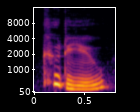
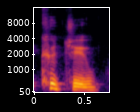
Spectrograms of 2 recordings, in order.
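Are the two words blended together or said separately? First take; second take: separately; blended. First: The two words are said separately and clearly. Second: The two words are blended into one sound. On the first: It sounds formal, like a news broadcast. "if I was a newsreader, I might say could you" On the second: It sounds casual and everyday. "because I'm a normal person, I say could you"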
